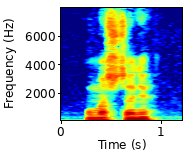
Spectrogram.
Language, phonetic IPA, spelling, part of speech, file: Polish, [ˌũmaʃˈt͡ʃɛ̃ɲɛ], umaszczenie, noun, LL-Q809 (pol)-umaszczenie.wav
